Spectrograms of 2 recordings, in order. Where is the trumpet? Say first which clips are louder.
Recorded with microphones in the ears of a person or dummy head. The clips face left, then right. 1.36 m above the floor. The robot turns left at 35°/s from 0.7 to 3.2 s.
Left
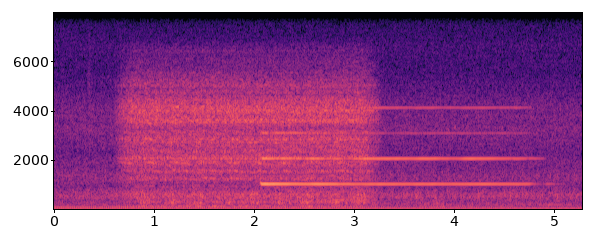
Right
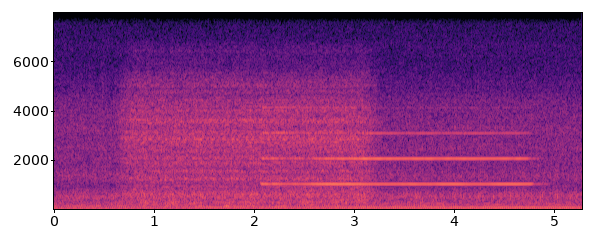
Left 5 dB; 60° left, 8 m; by 4.9 s 20° left, 8 m.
